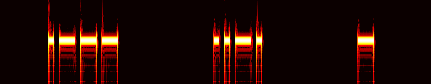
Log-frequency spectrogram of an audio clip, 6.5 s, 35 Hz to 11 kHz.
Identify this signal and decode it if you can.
Morse code, heard as a keyed tone, about 15 wpm, spaced as for 5 wpm, 700 Hz. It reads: JFT
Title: USA Call Signs - 5 Characters - 6x Character Spacing - 15wpm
